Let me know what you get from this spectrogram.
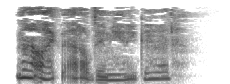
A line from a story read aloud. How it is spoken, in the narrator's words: she sighed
